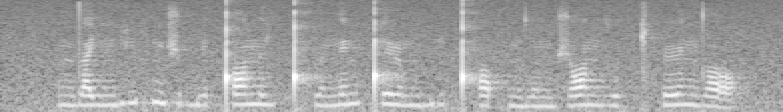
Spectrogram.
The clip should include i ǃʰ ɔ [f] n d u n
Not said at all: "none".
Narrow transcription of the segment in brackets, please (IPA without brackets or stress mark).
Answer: f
